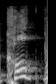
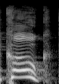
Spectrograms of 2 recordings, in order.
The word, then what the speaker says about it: Koch: Spell it different. It's Koch. – Yeah, that shit is the Koch brothers. – K-O-C-H. – Yeah. – But they've been saying Coke to throw us off so we couldn't Google it.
